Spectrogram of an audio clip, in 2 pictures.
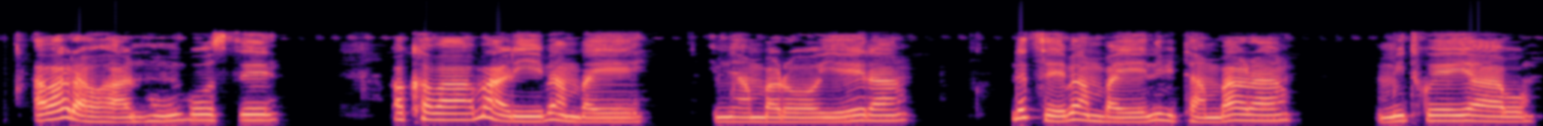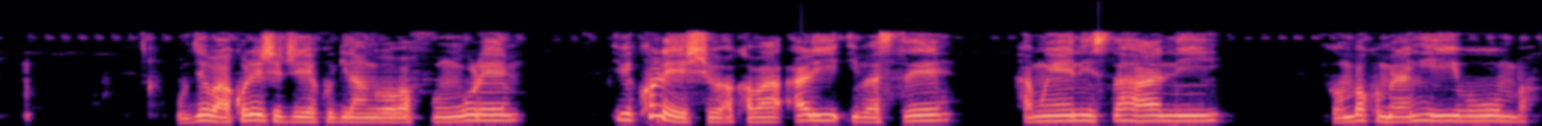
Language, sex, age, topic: Rundi, male, 25-35, education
